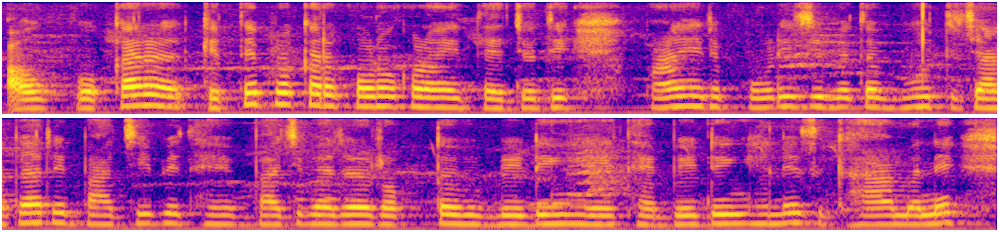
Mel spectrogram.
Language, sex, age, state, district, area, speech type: Odia, female, 30-45, Odisha, Koraput, urban, spontaneous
